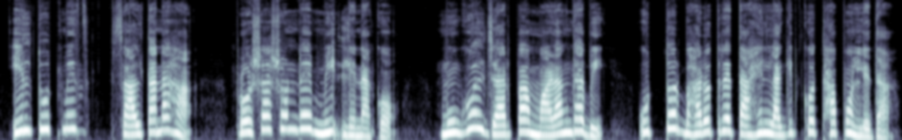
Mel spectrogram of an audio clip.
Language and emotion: Santali, neutral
